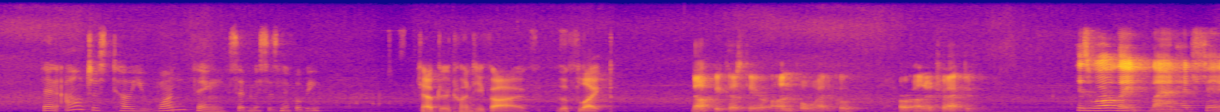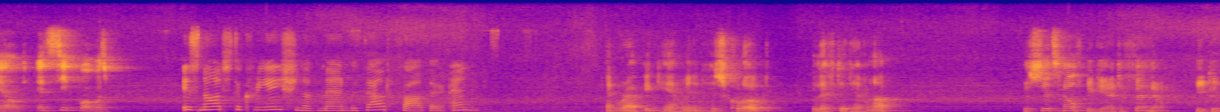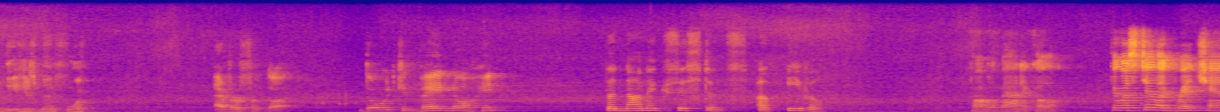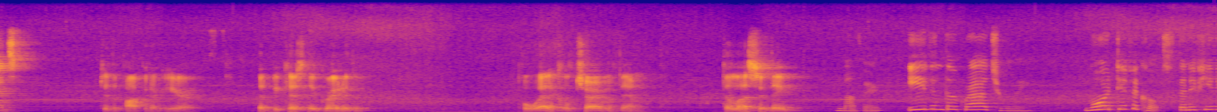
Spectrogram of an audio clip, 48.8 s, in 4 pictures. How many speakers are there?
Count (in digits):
9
